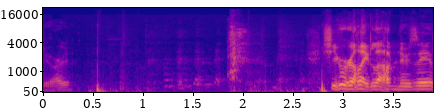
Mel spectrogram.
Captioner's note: audience laughs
